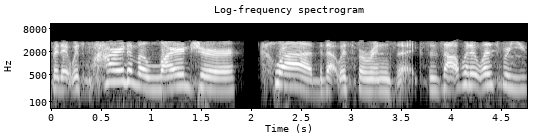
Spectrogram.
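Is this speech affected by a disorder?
Yes: cleft palate; congenital cleft palate, about 7 years of speech therapy.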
